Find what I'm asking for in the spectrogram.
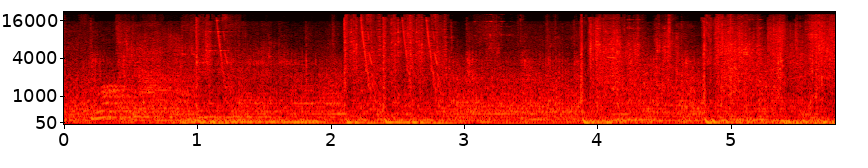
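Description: Rapid gunfire from shooting demons in DOOM (2016), a dense, continuous volley of loud shots and clanking mechanical game effects filling the whole stretch without let-up.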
